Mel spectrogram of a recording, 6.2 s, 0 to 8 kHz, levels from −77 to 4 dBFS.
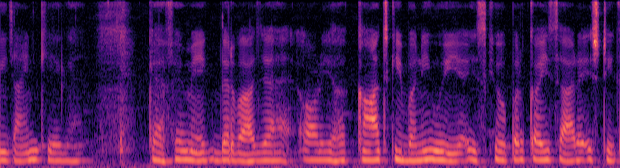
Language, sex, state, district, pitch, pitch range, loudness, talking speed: Hindi, male, Uttarakhand, Tehri Garhwal, 150 Hz, 140-155 Hz, -22 LUFS, 210 wpm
